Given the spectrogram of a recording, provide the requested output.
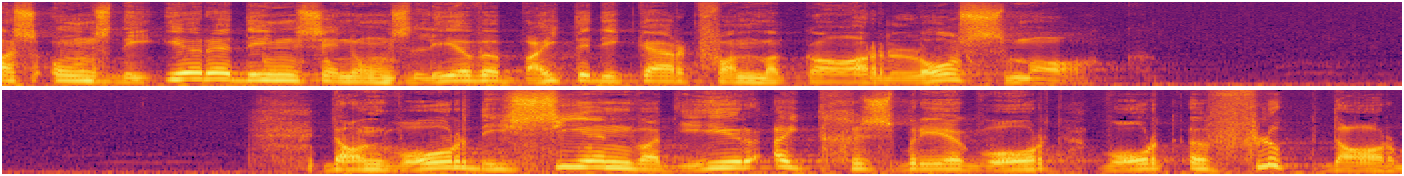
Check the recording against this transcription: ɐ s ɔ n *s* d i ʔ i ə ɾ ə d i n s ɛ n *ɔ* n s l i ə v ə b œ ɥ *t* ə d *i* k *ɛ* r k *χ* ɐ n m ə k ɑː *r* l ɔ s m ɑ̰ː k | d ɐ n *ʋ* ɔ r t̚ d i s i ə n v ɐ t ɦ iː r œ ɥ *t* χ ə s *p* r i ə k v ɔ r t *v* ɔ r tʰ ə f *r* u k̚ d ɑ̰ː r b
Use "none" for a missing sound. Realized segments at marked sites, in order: s, ɔ, t, i, æ, f, r, v, t, p, v, l

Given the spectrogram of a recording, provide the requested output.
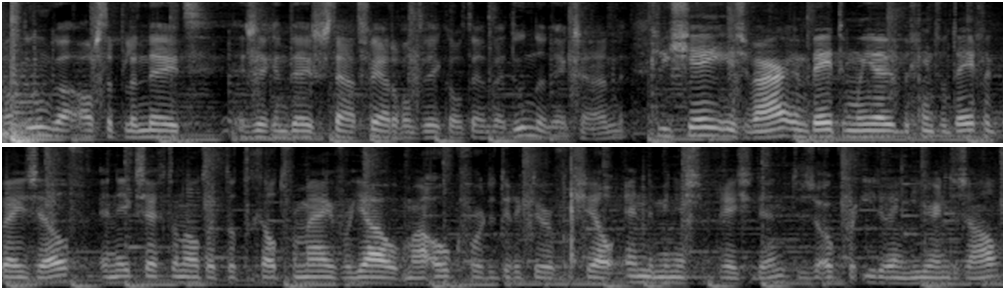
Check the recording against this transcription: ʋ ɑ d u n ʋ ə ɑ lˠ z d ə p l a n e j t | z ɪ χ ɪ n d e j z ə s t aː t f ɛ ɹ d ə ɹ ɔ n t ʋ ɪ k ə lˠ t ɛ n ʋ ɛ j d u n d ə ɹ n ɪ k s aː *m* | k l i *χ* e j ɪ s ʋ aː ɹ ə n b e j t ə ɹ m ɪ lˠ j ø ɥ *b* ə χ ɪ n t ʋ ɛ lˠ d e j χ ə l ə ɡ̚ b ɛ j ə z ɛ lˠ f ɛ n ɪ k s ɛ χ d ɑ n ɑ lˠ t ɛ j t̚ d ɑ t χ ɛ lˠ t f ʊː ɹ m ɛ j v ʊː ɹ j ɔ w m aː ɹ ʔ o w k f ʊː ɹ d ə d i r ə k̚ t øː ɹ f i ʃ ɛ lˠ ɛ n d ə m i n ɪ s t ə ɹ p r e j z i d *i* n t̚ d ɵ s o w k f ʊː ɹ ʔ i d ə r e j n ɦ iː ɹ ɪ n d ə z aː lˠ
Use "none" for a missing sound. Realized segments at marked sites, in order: n, ʃ, b, ɛ

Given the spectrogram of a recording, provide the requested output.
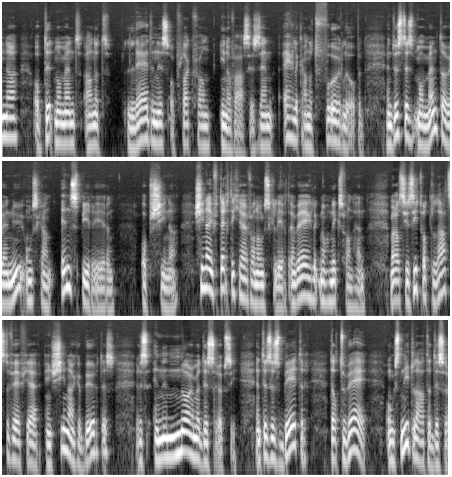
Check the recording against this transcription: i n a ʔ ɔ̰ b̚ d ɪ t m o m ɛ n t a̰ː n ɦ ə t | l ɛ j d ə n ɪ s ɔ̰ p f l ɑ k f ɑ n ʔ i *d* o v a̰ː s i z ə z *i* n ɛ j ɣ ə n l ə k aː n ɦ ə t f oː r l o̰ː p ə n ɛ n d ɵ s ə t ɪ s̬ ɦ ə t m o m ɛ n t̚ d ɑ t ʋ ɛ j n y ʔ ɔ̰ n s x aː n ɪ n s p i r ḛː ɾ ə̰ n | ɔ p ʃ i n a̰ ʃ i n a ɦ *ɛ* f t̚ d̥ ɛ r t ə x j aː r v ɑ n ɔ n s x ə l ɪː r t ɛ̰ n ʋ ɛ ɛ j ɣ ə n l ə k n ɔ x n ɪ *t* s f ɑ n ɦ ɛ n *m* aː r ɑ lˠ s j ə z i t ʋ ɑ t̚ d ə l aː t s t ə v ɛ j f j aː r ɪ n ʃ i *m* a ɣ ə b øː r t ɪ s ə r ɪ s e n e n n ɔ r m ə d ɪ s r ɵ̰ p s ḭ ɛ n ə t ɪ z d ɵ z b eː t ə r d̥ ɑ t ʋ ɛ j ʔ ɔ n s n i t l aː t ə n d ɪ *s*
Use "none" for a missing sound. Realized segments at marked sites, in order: n, ɛ, e, k, m, n, s

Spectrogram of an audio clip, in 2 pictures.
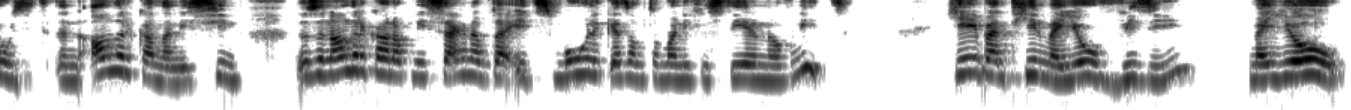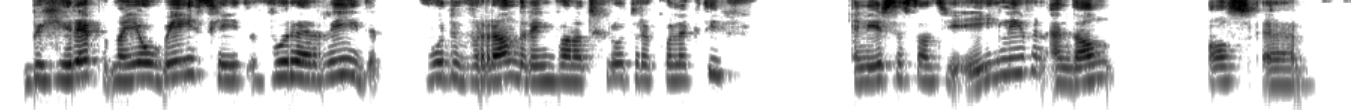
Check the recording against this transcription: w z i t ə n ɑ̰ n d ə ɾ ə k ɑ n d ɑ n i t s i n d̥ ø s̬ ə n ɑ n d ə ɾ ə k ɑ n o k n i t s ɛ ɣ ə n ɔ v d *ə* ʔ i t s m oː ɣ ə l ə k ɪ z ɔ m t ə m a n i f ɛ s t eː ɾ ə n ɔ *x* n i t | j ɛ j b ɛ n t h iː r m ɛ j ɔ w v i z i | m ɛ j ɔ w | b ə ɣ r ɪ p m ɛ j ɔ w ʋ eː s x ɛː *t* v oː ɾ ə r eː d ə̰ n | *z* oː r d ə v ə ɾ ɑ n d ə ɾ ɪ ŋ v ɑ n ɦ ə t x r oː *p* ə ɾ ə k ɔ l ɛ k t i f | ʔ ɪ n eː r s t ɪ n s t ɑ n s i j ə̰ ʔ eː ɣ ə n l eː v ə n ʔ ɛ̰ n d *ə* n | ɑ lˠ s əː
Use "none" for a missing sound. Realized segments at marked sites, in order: ɑ, f, t, v, t, ɑ

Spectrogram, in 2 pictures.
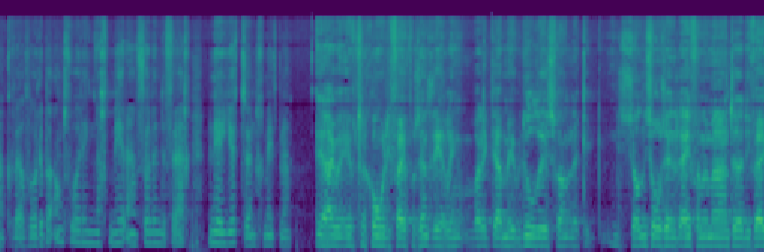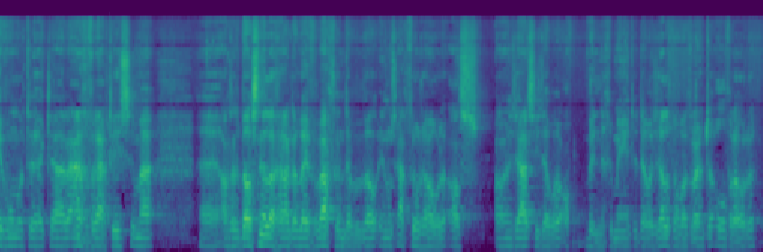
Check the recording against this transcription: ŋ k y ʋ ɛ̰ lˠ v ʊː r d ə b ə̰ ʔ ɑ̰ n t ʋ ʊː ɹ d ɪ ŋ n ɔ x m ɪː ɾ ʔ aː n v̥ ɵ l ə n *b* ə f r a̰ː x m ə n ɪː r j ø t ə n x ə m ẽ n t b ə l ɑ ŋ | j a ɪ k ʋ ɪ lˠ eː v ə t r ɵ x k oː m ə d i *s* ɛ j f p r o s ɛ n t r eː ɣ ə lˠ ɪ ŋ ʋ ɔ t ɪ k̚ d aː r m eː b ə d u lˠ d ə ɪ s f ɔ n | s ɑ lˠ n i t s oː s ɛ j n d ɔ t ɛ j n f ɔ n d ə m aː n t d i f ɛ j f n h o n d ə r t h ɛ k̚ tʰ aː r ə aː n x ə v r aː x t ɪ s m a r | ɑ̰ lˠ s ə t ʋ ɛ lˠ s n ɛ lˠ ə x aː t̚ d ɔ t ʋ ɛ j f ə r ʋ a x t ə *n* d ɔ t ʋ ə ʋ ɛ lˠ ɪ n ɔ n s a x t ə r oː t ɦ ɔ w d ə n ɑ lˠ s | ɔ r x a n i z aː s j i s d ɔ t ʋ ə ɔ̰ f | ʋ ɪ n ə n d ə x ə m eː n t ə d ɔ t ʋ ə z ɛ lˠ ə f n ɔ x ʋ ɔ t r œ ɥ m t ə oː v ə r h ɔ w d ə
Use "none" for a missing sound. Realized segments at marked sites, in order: d, f, n

